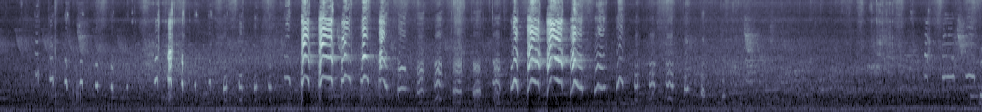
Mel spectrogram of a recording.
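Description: Puppy yelping and whimpering in quick runs of short, high cries, loudest about five and eight seconds in, dying away after about ten seconds.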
